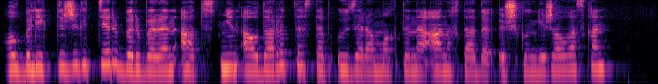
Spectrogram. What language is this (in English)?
Kazakh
